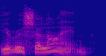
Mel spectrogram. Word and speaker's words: Yerushalayim: U-R-U-S-A-L-I-M, Jerusalem, meaning the city of Salem. In Hebrew, it is said Yerushalayim, and that's spelt differently again, Y-E-R-U-S-H-A-L-A-Y-I-M, Yerushalayim. Jerusalem is mentioned again when Joshua led the children of Israel into the Holy Land to take hold of God's promises.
